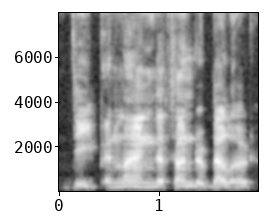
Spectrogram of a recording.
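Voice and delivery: ordinary talk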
